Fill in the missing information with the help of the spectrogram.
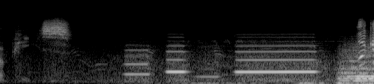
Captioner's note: horn honking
